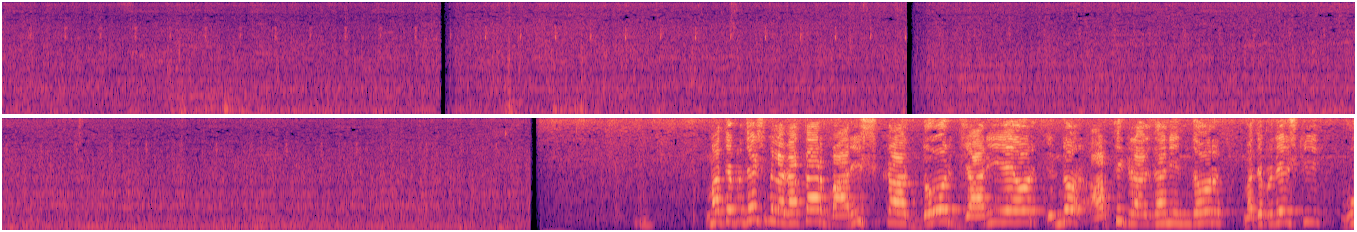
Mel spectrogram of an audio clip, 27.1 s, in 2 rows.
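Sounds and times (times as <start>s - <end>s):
low engine hum: 0.0s - 18.9s
heavy rain and water: 0.0s - 27.0s.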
